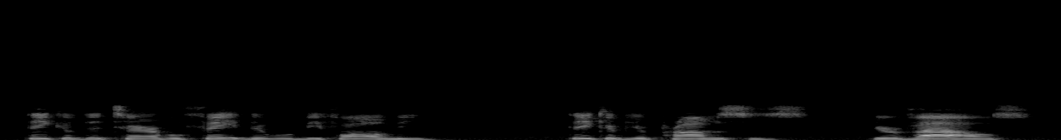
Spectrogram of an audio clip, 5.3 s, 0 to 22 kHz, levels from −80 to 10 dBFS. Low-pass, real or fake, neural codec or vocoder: 5.4 kHz; real; none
